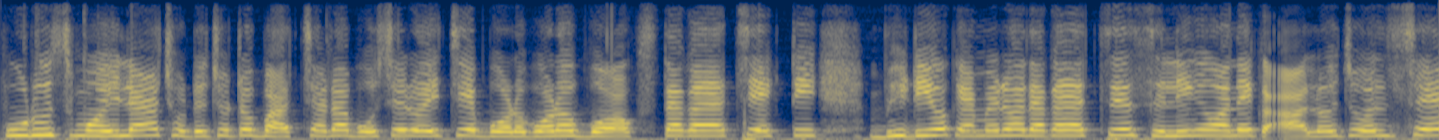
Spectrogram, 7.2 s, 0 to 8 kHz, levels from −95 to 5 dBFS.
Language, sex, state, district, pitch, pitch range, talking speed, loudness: Bengali, female, West Bengal, Purulia, 305 Hz, 285-315 Hz, 185 wpm, -12 LUFS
